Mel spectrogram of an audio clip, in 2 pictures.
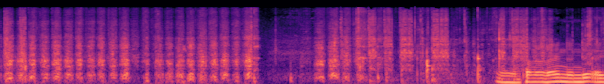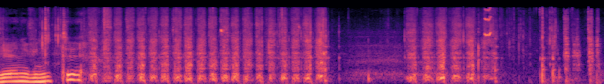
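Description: A knife blade scrapes rapidly along a stick, shaving off bark.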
